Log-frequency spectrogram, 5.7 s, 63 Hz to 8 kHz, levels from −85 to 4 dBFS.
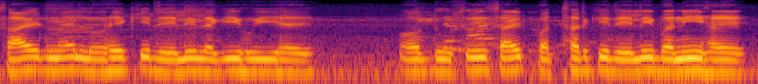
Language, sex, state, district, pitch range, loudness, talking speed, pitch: Hindi, male, Uttar Pradesh, Lucknow, 130-145 Hz, -15 LUFS, 170 wpm, 135 Hz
